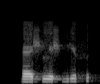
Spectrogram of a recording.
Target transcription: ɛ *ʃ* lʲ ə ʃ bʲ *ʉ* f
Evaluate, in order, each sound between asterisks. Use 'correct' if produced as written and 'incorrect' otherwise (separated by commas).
correct, incorrect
